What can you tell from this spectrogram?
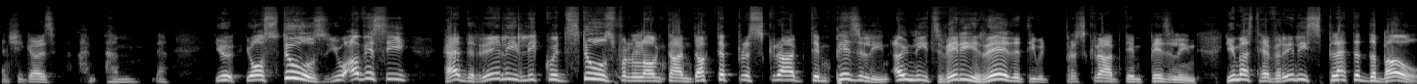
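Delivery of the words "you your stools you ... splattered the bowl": mock, very high, shrill, loud shouting. Retelling how a pharmacist announced a customer's details in the shop, imitating the pharmacist shouting. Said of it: "shouting all her personal information out".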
